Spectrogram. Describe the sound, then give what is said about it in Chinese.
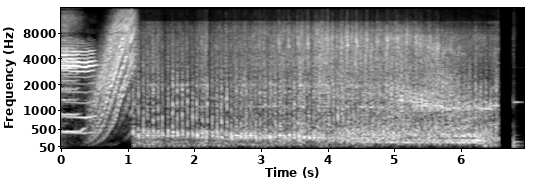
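A helicopter's rotor blades beat in a loud, rapid, steady chop over a roaring engine drone, after a brief rising whine at the start; the sound cuts out briefly just before the end. “我们有许多的交通工具可以飞上天空哦。有些交通工具啊，有扇叶会转转转，就会发出刚刚的声音哦。”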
